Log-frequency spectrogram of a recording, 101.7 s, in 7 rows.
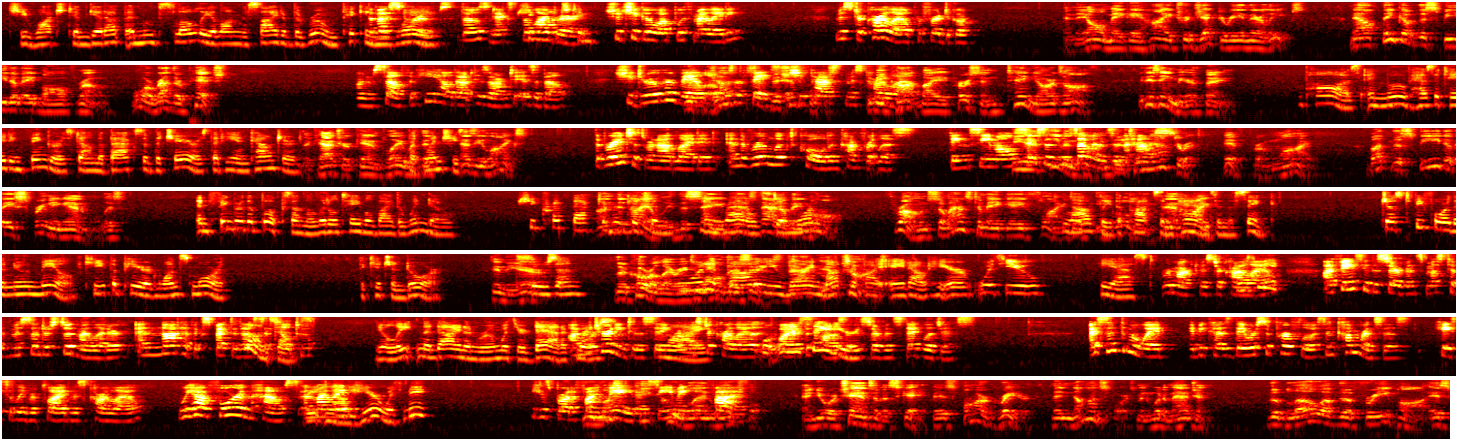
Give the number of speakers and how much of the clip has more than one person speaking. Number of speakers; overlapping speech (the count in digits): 3, about 22%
